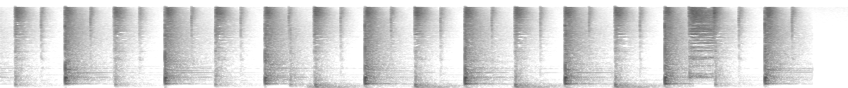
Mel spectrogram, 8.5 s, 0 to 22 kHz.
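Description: Drum kit heard solo through a pair of ribbon overhead microphones (SE Electronics Voodoo VR1), high-pass filtered so the low end is thin: snare and cymbal hits in a steady beat of about two a second. Playback stops suddenly at the very end.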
